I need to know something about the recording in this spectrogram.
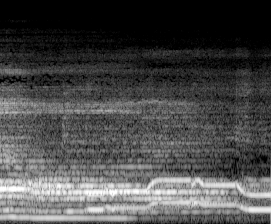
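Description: A man chanting a Tibetan Bon mantra in long held tones. The pitch steps up about halfway through and drops back near the end, and a low undertone fades out partway.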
